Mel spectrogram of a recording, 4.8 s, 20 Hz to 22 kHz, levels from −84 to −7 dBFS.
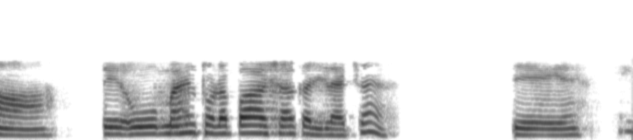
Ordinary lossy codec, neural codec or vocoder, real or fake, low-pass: AAC, 16 kbps; codec, 16 kHz, 4 kbps, X-Codec, HuBERT features, trained on LibriSpeech; fake; 3.6 kHz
